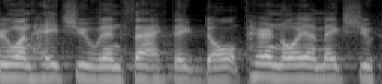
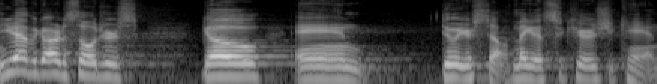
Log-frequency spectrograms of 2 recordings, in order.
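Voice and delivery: ordinary talk

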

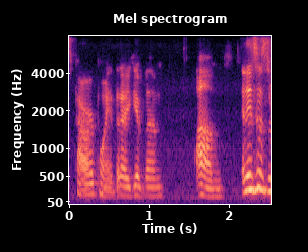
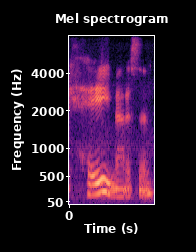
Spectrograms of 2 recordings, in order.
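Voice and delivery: put-on creepy tone, quieter; 5 dB quieter than usual. Retelling getting uncomfortably close to a student: mock creepy voice. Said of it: "good creepy moment".

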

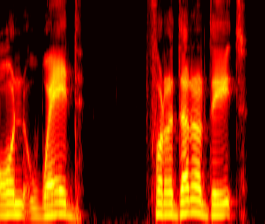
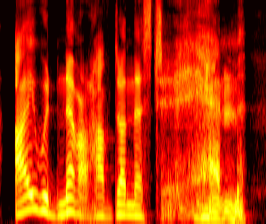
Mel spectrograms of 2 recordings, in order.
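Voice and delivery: spooky, menacing put-on storytelling voice; 3 semitones lower than usual. Reading a woman's all-caps message aloud in a scary voice for caps lock. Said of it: "that's why you keep doing that scary voice".

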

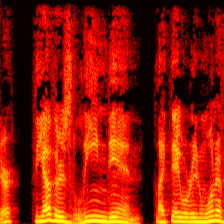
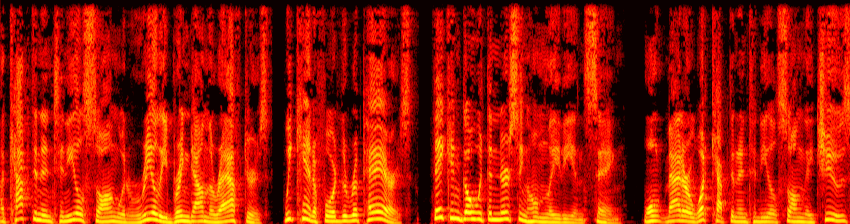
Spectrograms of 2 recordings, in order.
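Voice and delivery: usual speaking voice

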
